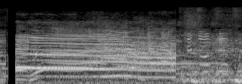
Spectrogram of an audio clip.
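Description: Several young women's voices shouting one long, held cheer together, cutting in abruptly just after the start and breaking off shortly before the end, when music and chatter return.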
